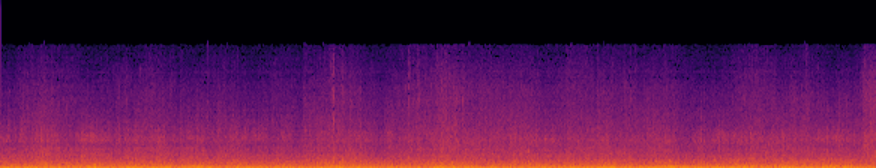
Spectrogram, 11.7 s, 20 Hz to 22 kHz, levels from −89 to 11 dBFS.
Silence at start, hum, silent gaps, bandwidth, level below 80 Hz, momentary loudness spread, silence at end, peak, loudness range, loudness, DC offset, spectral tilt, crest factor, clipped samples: 0 s; none; none; 16 kHz; -32 dBFS; 2 LU; 0 s; -6 dBFS; 1 LU; -19 LUFS; under 0.1%; -6.5 dB/octave; 12 dB; under 0.1%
